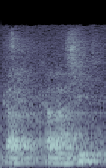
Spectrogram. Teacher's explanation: she pronounced like a lateral fricative or something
